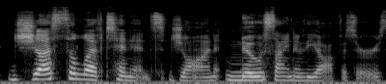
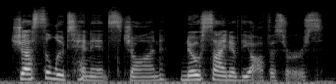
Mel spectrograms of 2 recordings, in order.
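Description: First: Lieutenant is said the British way, leftenant. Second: Lieutenant is said the American way.

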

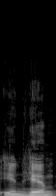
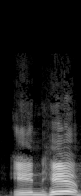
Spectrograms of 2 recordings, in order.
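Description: First: The phrase is said plainly with little force. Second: The phrase is said with strong, intense emphasis. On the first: An amen is just tagged on at the end. The speaker calls it wrong. "Now you just don't say" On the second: The spirit is used in a more intense way. The speaker calls it right. "You say"

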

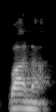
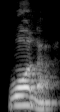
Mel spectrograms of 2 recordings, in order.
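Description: First: It has an American accent with an open 'wa' vowel. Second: It has a British accent with a rounded 'wo' vowel. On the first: "アメリカ英語だとwanna なんですよね。下手なんだけど私アメリカ英語。wanna みたいな感じ。" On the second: "イギリス英語だとwanna なんですよね。ちょっとwa じゃなくてwo になるみたいな。"

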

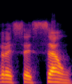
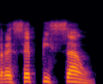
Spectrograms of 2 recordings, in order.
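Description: First: European Portuguese accent, with the P silent. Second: Brazilian Portuguese accent, with the P pronounced.

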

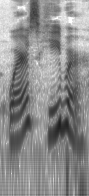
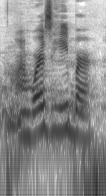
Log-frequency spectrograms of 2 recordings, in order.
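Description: First: It sounds curious and impressed. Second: It sounds puzzled and dismissive.

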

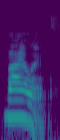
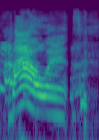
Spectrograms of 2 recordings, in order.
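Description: First: The word is said with two syllables. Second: The word is said with three syllables. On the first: "Then that's like you don't even" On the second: "You got your three syllables now"

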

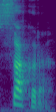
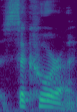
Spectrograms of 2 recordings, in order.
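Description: First: The stress falls on the first syllable. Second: The stress falls on a later syllable. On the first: The speaker calls it right. "No, it's Sakura" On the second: The speaker calls it wrong. "Like people would say"

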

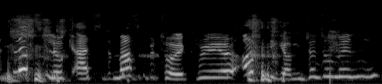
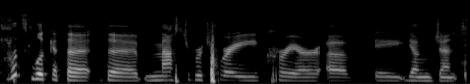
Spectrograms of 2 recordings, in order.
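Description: First: It is said in a British accent. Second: It is said in the speaker's normal accent.

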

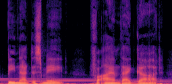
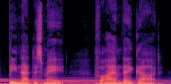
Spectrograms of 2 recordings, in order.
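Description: Both takes have the same delivery.

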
